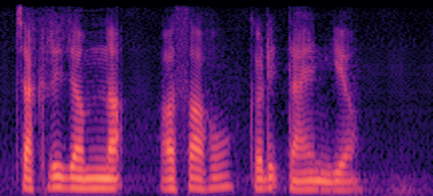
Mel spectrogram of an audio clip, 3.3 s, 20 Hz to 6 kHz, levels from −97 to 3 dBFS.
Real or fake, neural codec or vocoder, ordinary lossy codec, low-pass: fake; codec, 24 kHz, 0.5 kbps, DualCodec; none; 5.4 kHz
